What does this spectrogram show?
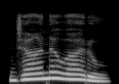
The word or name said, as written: ಜೇನವರೆ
